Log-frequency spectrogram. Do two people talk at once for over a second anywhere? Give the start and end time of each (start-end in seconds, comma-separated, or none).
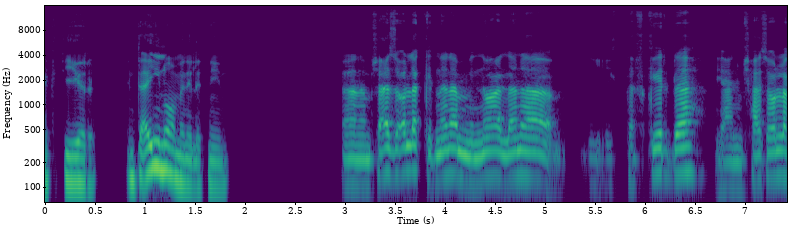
none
